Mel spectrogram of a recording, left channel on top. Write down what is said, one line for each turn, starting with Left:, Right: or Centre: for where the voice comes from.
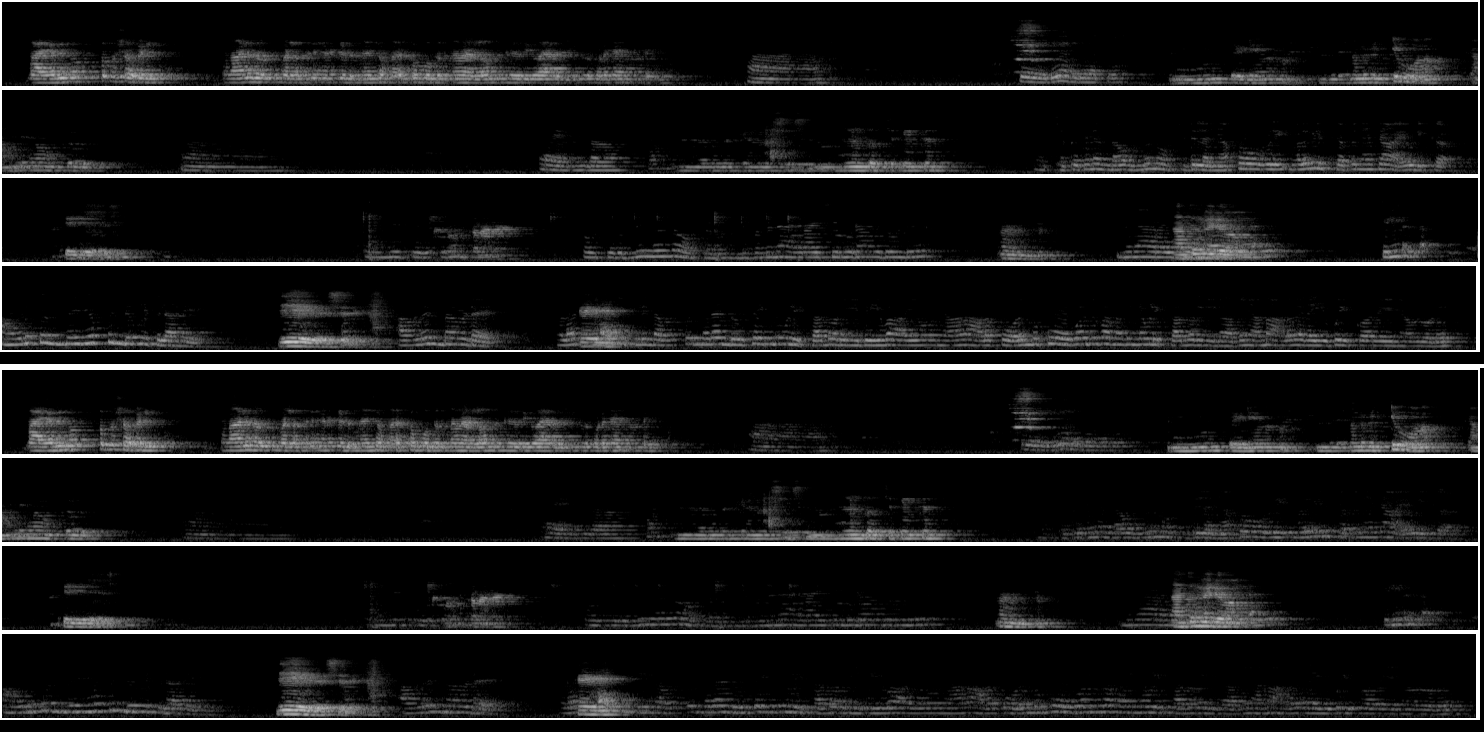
Right: വയറിങ്ങക്കെ ഷോക്കടിക്കും മൂന്നാല് ദിവസം വെള്ളത്തിൽങ്ങനെ കെടന്ന് ചുരൊക്കെ കുതിർന്ന് വെള്ളൊക്കെ കയറി വയറിങ്ങിന്റെ ഉള്ള്കൂടെ ആയതുണ്ടെ
Left: ആഹ്
Right: <unintelligible>
Left: പേടിയണല്ലേ അപ്പൊ
Right: ഉ പേടിയാണന്ന് ഉം അത് വിറ്റു പോണം <unintelligible> നോക്കണ്ട്
Left: ആഹ ആ വേരന്താ
Right: പിന്നെ വേറെ എന്തൊക്കെയാണ് വിശേഷങ്ങള് എന്താ ഉച്ചകേക്ക്
Left: ഉച്ചക്കത്തിന് എന്താ ഒന്നും നോക്കിയിട്ടില്ല ഞാൻ പൊ വിളി നിങ്ങള് വിളിച്ചപ്പ ഞാൻ ചായ കുടിക്ക
Right: ഏ
Left: ഉം ഹും ഹും ഇന്ന് ഉച്ചത്തേക്ക്
Right: നോക്കണല്ലേ
Left: എന്താ? ഉച്ചക്കത്തിന് ഇന്ന് നോക്കണം പിന്നപ്പ തന്നെ ഞായറാഴ്ച കൂടെ ആയത് തൊണ്ട്
Right: ഉം ഉം
Left: ഇന്ന് ഞായറാഴ്ചയും
Right: നാത്തൂൻ
Left: കൂടെ
Right: വരുവോ
Left: ആയതുകൊണ്ട് ഇല്ലല്ല അവളിപ്പോ എന്ന് കഴിഞ്ഞാപ്പന്റെ വീട്ടിലാണേ
Right: ഏ ശരി
Left: അവള് അവളുണ്ട് അവിടെ അവളെ ഹസ്ബൻന്റെ
Right: ഏ
Left: വീട്ടിലണ്ട് അവള് ഇപ്പ പിന്നെ രണ്ട ദിവസ ആയിക്കന്ന് വിളിക്കാൻ തുടങ്ങിട്ട് ഈ വായോ ഞാ നാളെപ്പോളെ ഇന്ന് പോുവാാണ് പറഞ്ഞന്നെ വിളി താൻ തുടങ്ങിക്കണ അപ്പ ഞാൻ നാളെ വരാ ഇയ്യ് പോയ്യിക്കോ റയ്നി ഞാനൊളോട്.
